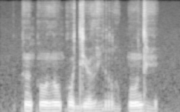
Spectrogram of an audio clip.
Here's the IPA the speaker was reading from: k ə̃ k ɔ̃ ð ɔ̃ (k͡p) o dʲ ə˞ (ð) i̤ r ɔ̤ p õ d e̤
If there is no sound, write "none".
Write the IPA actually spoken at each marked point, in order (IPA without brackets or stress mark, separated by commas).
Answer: k, ð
